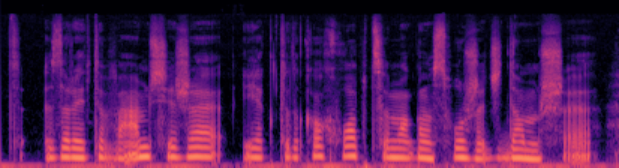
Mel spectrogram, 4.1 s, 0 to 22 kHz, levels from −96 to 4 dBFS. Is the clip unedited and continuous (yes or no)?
yes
